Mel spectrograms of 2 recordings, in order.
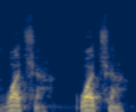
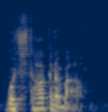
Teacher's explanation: what are you or what do you becomes whatcha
